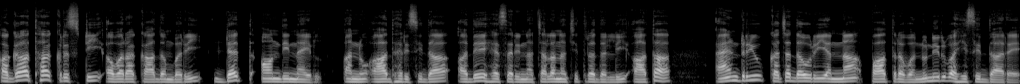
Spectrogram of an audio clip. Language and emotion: Kannada, neutral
